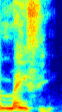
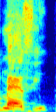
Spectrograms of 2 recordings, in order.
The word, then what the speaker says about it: Massey: Last week, man, you had the lady, Sonia Macy or Massey, I should say it right, Sonia Massey, who gets killed by the police for saying, "I rebuke you in the name of Jesus."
